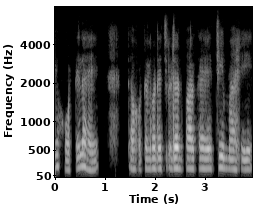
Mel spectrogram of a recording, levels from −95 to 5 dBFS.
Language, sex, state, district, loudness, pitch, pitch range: Marathi, female, Karnataka, Belgaum, -26 LUFS, 175 Hz, 170-185 Hz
